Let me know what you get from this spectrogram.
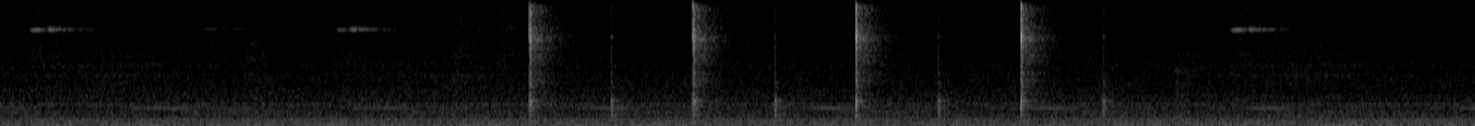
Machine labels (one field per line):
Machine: valve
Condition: normal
